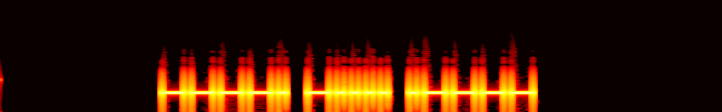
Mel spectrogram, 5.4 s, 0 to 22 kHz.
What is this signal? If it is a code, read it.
Morse code, heard as a keyed tone, about 22 wpm, 700 Hz. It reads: 961
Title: Numbers - 3-Digit 22wpm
